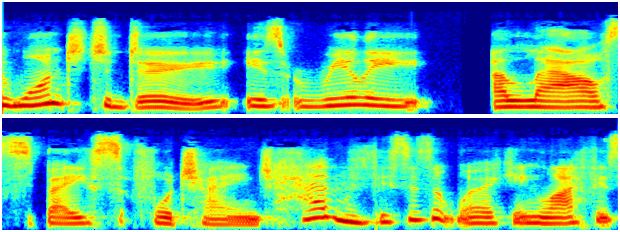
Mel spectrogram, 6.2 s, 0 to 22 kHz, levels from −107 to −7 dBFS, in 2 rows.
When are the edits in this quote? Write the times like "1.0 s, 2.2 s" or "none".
5.0 s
